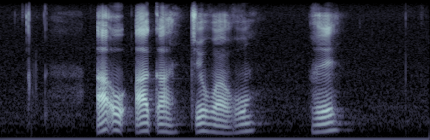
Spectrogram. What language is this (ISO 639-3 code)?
nso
